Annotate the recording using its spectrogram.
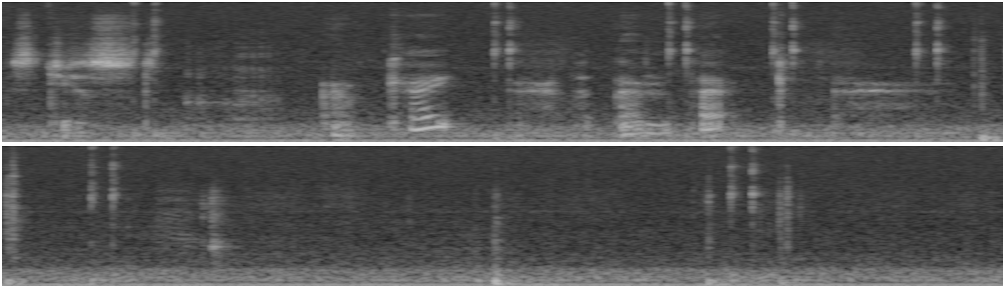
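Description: Soft mouse clicks sound now and then.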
